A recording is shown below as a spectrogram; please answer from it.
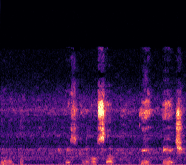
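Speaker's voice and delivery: very low, hushed, under-the-breath whispered mutter. Retelling what a coworker said to a customer: imitating someone saying it very low. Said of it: "he says very, very low".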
